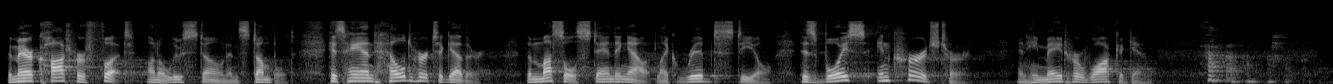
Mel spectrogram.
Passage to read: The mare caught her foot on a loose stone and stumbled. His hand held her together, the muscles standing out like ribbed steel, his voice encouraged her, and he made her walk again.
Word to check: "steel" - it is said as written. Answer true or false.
true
